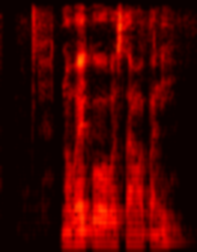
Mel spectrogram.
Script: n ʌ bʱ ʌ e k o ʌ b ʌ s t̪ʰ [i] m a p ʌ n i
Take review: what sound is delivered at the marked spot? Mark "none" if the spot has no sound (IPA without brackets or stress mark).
a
